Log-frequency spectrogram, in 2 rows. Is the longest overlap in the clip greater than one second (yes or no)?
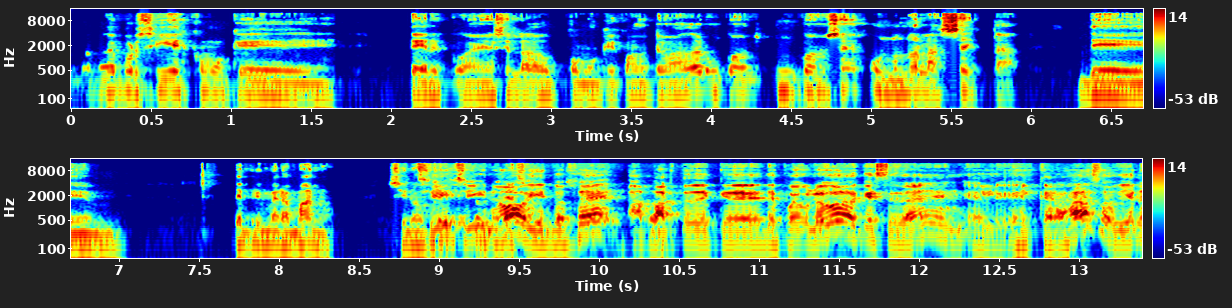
yes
